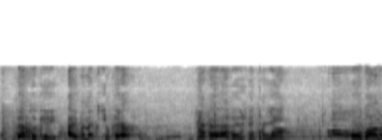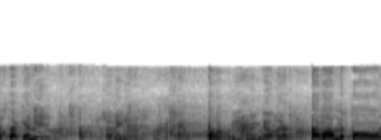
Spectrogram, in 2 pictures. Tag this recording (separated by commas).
Speech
